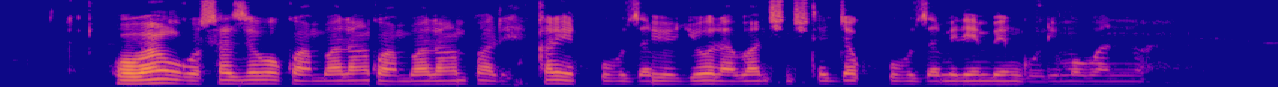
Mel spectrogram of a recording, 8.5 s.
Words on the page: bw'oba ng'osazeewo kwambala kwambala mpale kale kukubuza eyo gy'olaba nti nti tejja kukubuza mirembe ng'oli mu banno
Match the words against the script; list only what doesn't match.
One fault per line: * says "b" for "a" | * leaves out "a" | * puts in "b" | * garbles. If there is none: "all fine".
all fine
